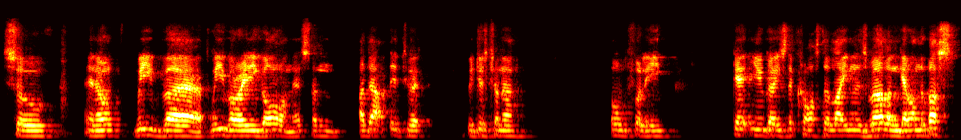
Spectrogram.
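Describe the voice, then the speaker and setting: A man's voice: medium pitch, flat delivery, normal speed, a little mellow, far from the mic. Welsh man explaining, dull lo-fi audio. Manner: earnest, explanatory, repeats points with fillers. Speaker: presenter. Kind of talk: live online workshop talk. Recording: dull lo-fi sound.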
